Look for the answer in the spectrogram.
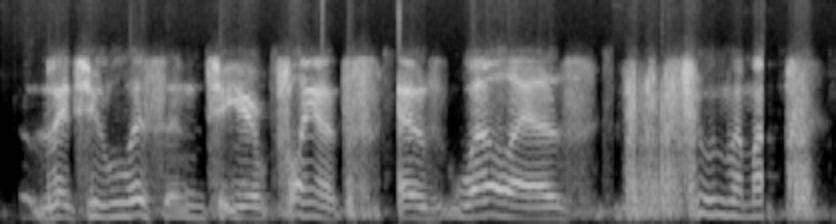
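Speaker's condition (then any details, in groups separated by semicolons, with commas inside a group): Parkinson's disease; preferred by tincture dropper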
